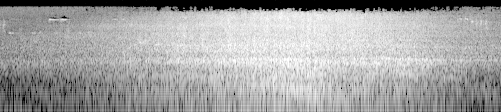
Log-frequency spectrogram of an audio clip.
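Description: A train passing by: the rumble of its wheels on the rails grows louder to a peak about halfway through, then fades away.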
